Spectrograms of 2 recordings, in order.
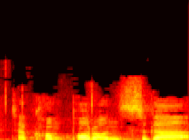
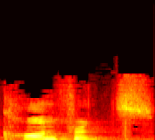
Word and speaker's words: conference: 남자분이 have to a 컨퍼런스가 아니라 영어 발음 좀 붙여서 해야 되죠 conference 오케이 퍼 쪽이 아니라 conference I have to go to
